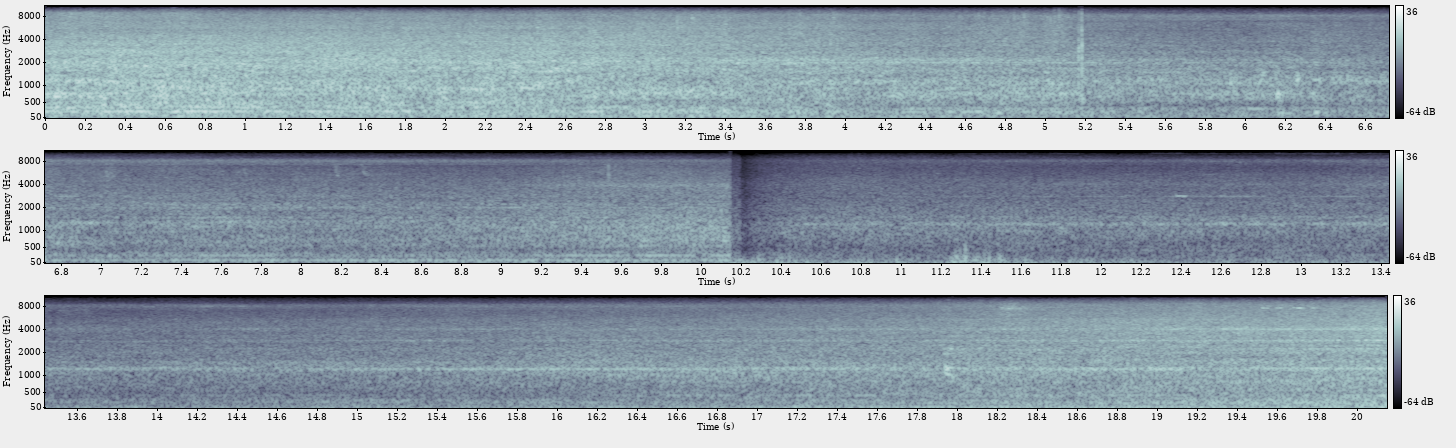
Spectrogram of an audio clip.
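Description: An electric passenger train running past and pulling away, its rumble and hiss slowly fading. After an abrupt cut about halfway through, a diesel freight locomotive approaches from a distance, growing steadily louder toward the end.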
